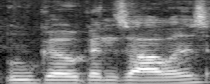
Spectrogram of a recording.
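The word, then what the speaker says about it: Hugo González: Patrick and I did look at those picks in Ugo Gonzalez, now that we know how to pronounce it, Ugo Gonzalez, and also Amari Williams and Max Shulga.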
